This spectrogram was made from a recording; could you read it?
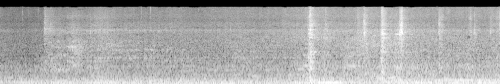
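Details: Toyota Avanza/Innova road test after replacing dry spider kit (propeller shaft cross joint) that clicked in first gear off throttle: only tyre and road hiss and light knocks, no squeaking; driveline fixed.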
